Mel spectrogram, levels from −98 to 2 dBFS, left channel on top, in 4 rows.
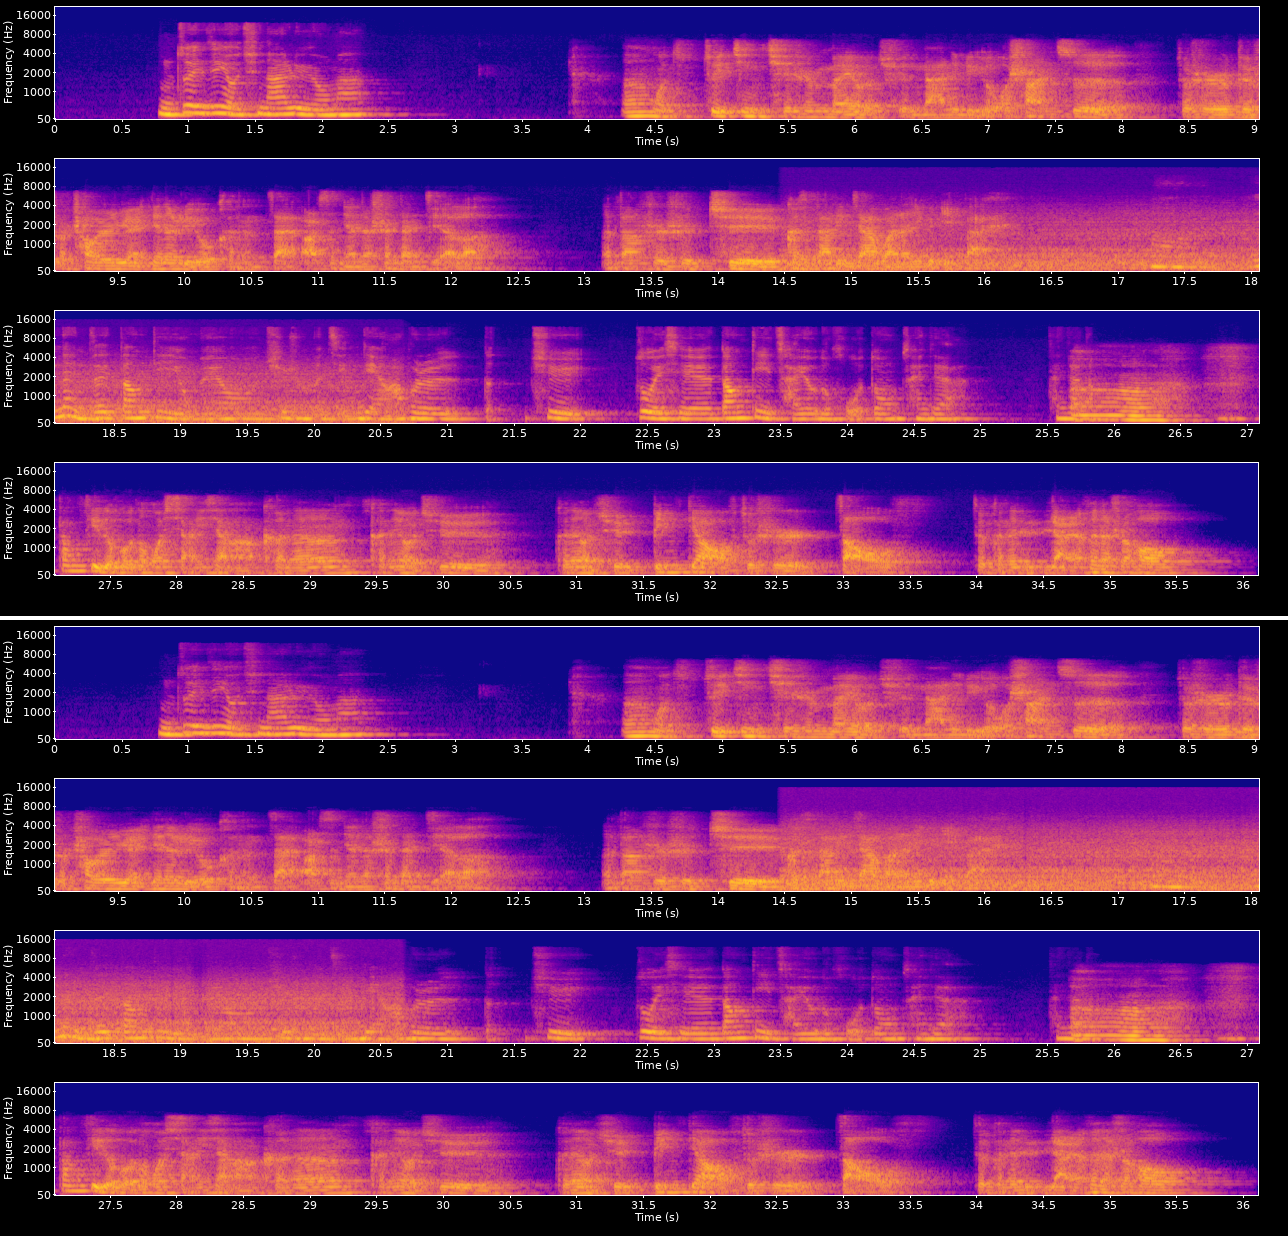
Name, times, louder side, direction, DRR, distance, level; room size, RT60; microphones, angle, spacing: voice 1, 0.8-2.3 17.3-22.0 22.4-24.9 25.5-25.9 26.8-27.0, left 2 dB, 75° left, 0.7 m, -19 dB
voice 2, 4.3-8.0 8.4-12.3 13.1-16.2 25.7-30.4 30.9-33.5 34.0-35.5, left 1 dB, 55° left, 2.9 m, -20 dB
sound 1, 14.5-20.7, right 2 dB, 35° right, 0.6 m, -24 dB
10.5 x 10.0 x 2.8 m
head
